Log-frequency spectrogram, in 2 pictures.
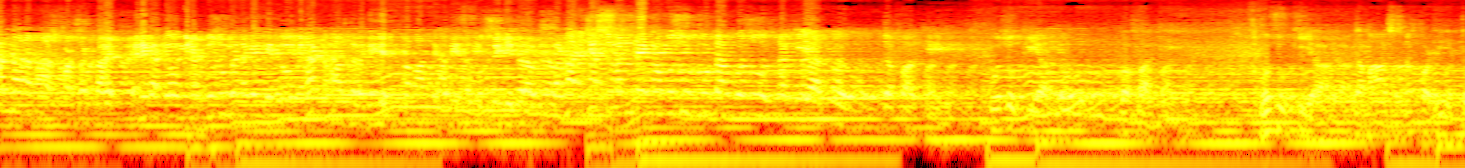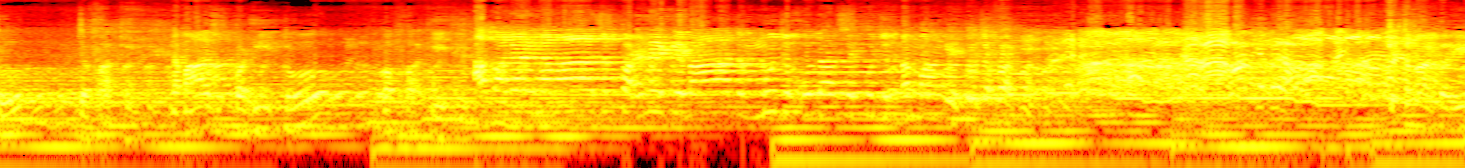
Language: Arabic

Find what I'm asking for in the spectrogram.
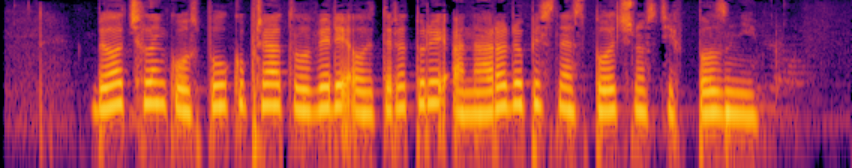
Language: Czech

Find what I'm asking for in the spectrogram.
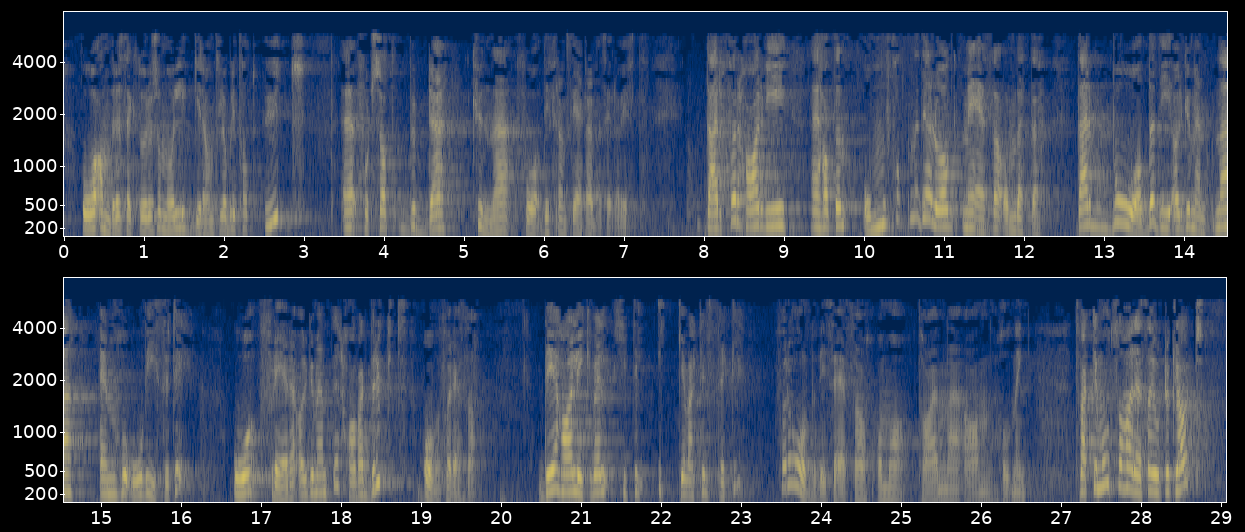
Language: Norwegian Bokmål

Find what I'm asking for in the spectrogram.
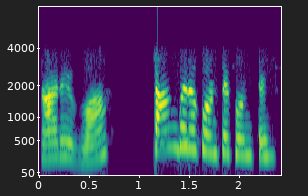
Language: Marathi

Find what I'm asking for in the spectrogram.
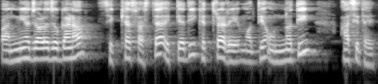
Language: Odia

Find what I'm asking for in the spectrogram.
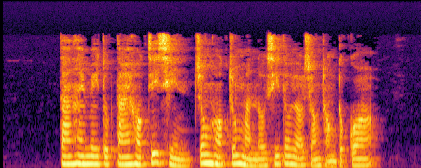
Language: Cantonese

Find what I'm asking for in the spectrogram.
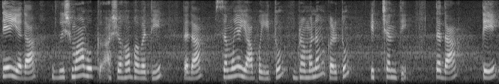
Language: Sanskrit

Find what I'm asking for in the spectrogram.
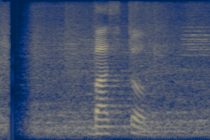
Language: Bangla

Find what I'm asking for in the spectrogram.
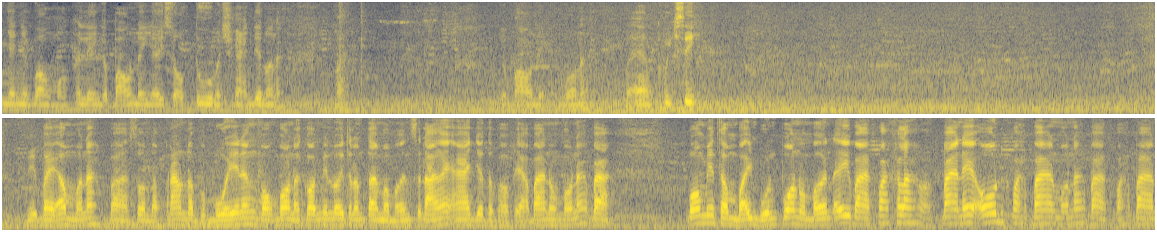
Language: Vietnamese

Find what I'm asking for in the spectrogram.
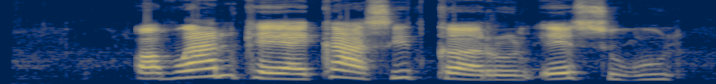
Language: Kalenjin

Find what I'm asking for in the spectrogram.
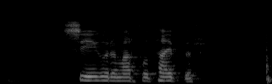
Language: Icelandic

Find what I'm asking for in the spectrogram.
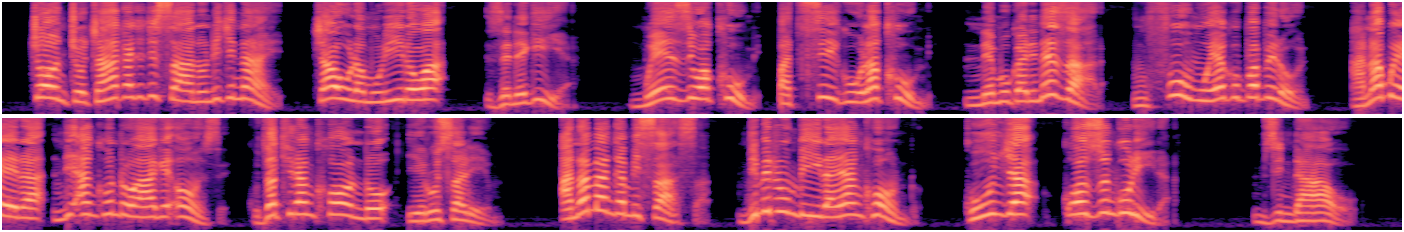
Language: Nyanja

